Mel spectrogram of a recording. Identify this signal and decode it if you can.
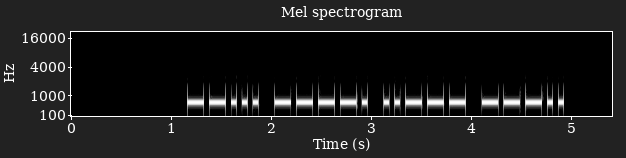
Morse code, heard as a keyed tone, about 22 wpm, 700 Hz. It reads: 7928
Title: Numbers - 4-Digit 22wpm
